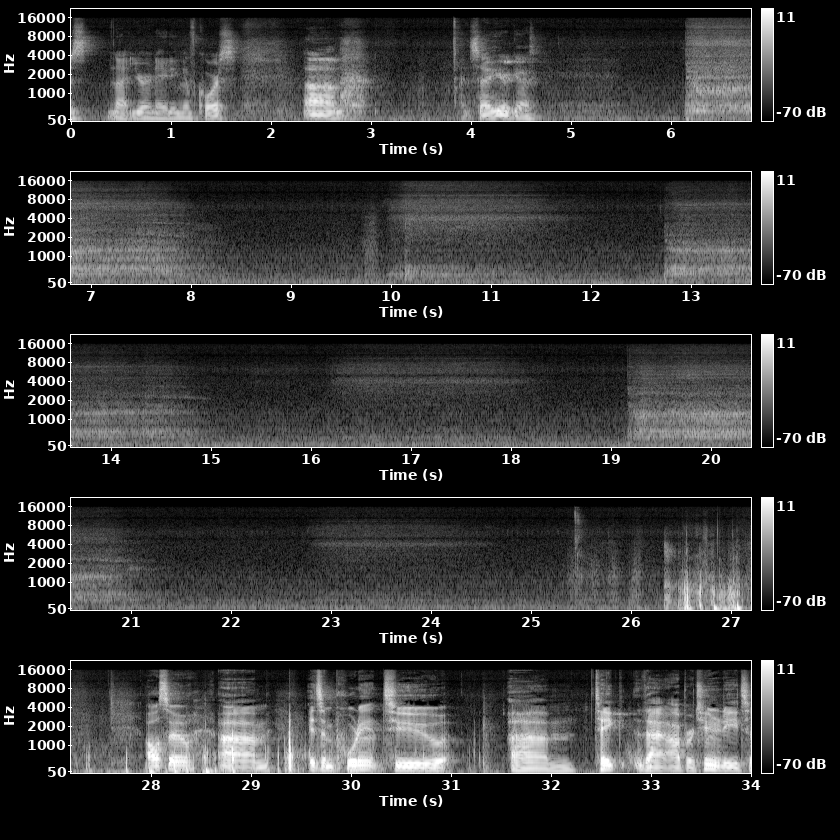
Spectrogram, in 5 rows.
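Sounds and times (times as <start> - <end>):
man breathing out hard: 6.1 - 8.3, 12.7 - 15.0, 19.2 - 21.2.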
